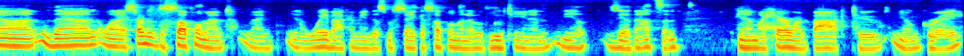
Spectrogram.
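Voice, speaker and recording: A man with a medium pitch and a somewhat breathy voice is talking. He keeps a moderate pace with ordinary pitch variation. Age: 60s. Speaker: guest interviewee on health podcast. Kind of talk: interview conversation. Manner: hesitant with many fillers.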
